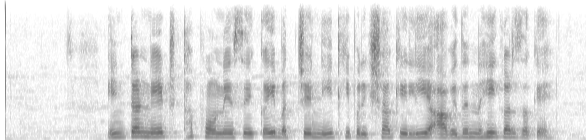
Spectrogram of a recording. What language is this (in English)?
Hindi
